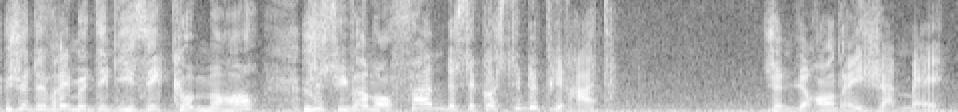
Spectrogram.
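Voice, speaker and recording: An excitable fake pirate captain in a cartoon, high voice, noisy background. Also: male voice, moderate pace, heavily acted. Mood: gleeful. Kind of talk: French cartoon dub. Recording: clear noise behind, outdoor ambience.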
